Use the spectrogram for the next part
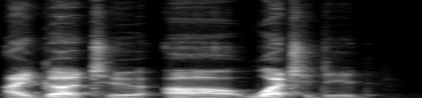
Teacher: palatalization occurs in English like t sound becomes ch sounds.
